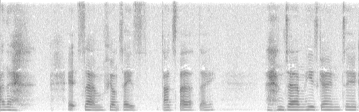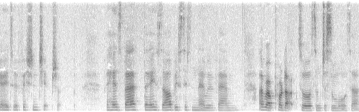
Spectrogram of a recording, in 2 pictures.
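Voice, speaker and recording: A woman speaks with a British accent at a fairly slow pace. Her speech has long, frequent pauses. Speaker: weight loss vlogger. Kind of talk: video diary. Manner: hesitant, many fillers.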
